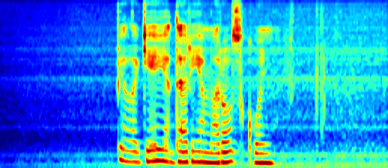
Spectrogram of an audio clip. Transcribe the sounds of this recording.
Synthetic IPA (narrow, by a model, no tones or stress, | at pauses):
pʲelˠaɡʲejad̪aɾʲjamaɾoskunʲ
